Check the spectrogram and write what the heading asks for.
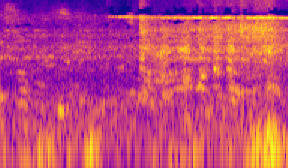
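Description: A motor vehicle engine running, with a rush of noise that starts suddenly just over a second in and carries on. Voices can be heard faintly underneath.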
